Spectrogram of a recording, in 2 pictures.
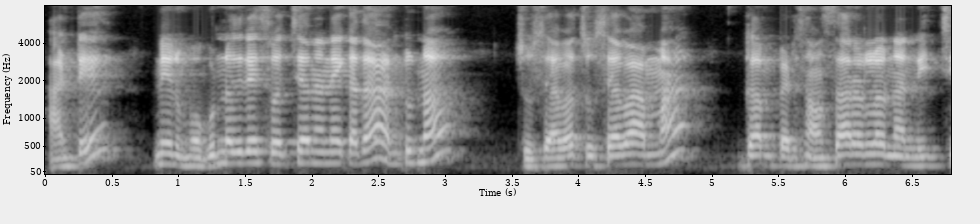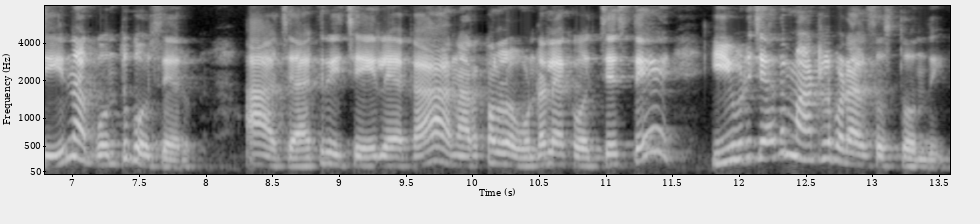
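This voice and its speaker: A woman's voice: lowish voice, normal speed, lightly acted. A woman voicing a self-pitying sister-in-law who complains tearfully. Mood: aggrieved.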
